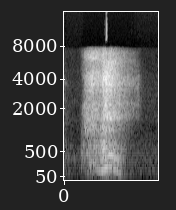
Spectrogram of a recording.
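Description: A single loud, breathy nose blow lasting just under a second, a rough hissing burst that swells to a peak midway and then tapers off, with no talking around it.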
